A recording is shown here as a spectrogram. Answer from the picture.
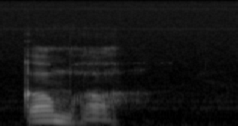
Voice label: "k7Omho", washo; Cow Parsnip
